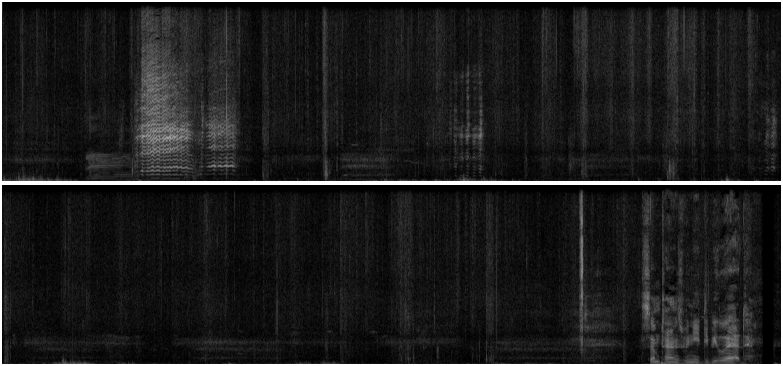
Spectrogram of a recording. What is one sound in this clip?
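A lamb bleats loudly.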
